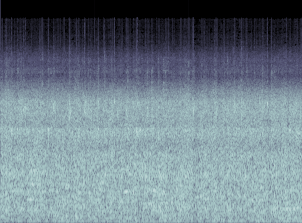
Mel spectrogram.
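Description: Heavy rain falling steadily on corrugated roofing sheets and pouring off the roof edge, a dense, even hiss that does not let up.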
